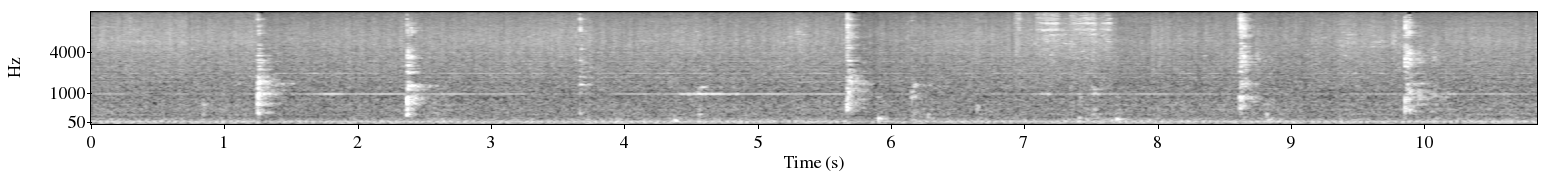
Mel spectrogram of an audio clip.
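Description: Badminton rackets striking a shuttlecock during a rally: six faint, sharp hits spaced one to three seconds apart.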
